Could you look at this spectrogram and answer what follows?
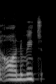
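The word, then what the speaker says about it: ennui: तो दोस्तों, इसे ऑनवी प्रोनाउंस किया जाता है, जिसका मतलब होता है boredom and frustration in life, यानी कि उदासी।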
